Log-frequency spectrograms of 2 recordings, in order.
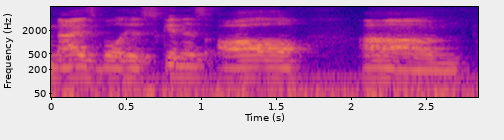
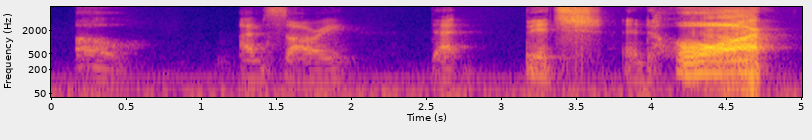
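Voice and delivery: booming, movie-villain-style voice; 21 dB louder than usual. Voicing a villain taunting the players: Beetlejuice voice. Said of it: "why does he sound like Beetlejuice?".

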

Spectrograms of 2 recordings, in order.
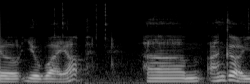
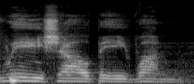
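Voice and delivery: loud, slow, very drawn-out hissing cackle; 4 dB louder than usual. Game master voicing a creature that hisses at a player in the player's own voice: hissing, cackling voice. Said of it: "it's cackling with your voice hissing at you".

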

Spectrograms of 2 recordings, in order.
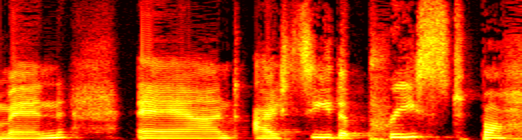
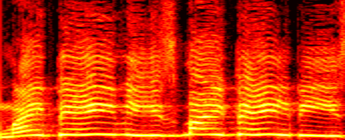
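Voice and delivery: play-acted very high, slow, tearful sobbing cry; 14 semitones higher than usual. Retelling what a woman said while she was crying, imitating her crying. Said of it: "And she's crying".

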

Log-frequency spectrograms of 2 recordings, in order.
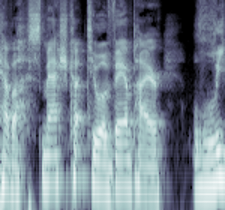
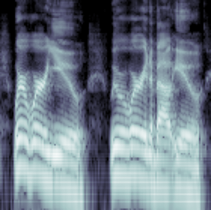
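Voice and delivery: mock, half-raised scolding with put-on yelling; 2 semitones higher than usual. Retelling a scene where a mom yells at her daughter: imitating someone yelling. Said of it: "her mom is yelling at her".

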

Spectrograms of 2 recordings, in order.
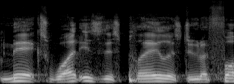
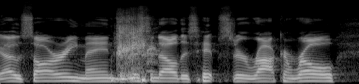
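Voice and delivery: full put-on country accent, much slower; 3 semitones higher than usual. Speaker retells joking with a guy who became a friend, in a full country accent. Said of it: "And then I go full country".

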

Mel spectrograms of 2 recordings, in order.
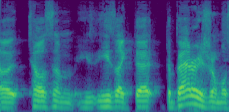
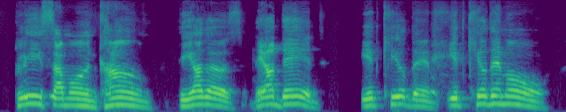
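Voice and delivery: put-on French accent, pitched up; 5 semitones higher than usual. Acting out a stranded survivor calling for someone to come help: French accent. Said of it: "I know how you do your French accent".

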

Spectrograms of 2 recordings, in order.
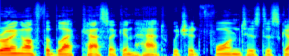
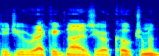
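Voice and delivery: ordinary delivery, nothing marked

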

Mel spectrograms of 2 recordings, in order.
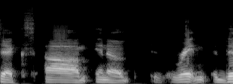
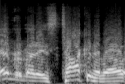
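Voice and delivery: showy, high, loud pop radio DJ voice; 8 semitones higher, 8 dB louder than usual. Repeating a phrase he just said, in a pop radio dj voice. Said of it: "You can tell that it was a pop radio DJ".

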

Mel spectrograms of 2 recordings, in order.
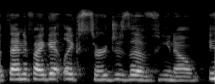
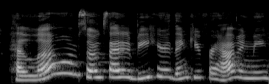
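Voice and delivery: eager, high, swooping voice shooting up in pitch; 7 semitones higher than usual. Greeting the host at the start of an episode: high-pitched voice. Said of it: "my voice got so high pitched".

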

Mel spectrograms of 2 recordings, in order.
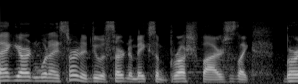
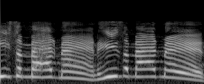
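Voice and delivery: put-on very high-pitched, drawn-out little kid's yell; 4 dB louder than usual. Retelling a daughter yelling from the kitchen at backyard smoke: imitating a child yelling. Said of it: "she's just yelling out".

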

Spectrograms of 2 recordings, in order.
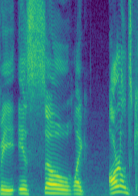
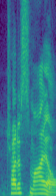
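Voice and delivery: usual speaking voice

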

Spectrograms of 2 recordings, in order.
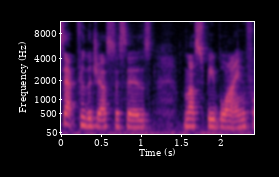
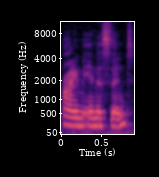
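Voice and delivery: usual speaking voice

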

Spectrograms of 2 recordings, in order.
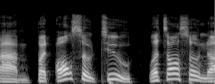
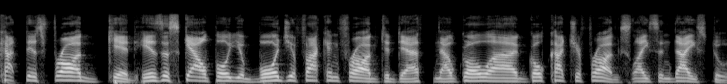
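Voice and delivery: put-on Boston accent. Reimagining the show's teacher character with a boston accent. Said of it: "having a Boston accent".

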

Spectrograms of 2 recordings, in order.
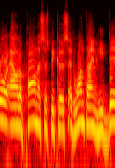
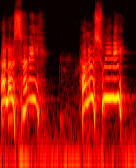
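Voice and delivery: put-on very high, sweet little old-lady voice. Describing grandmas greeting people on the street, imitating an old lady. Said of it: "You'll see old ladies, grandma, walk down the street".

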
